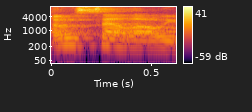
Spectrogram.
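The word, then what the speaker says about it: O-Cel-O: I looked it up it is pronounced osell even though it's spelled like o c e l o and they actually describe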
